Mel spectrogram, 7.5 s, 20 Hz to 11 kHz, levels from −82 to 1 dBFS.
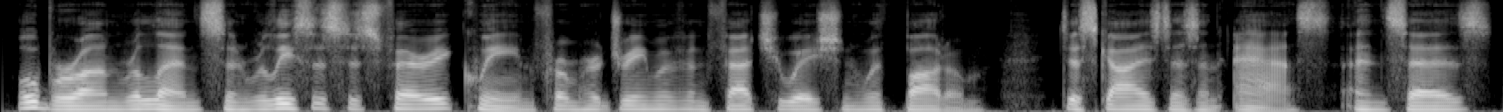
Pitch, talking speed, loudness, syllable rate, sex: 115 Hz, 160 wpm, -18 LUFS, 4.6 syllables/s, male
